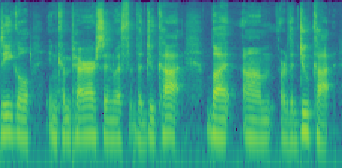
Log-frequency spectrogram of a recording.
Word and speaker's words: ducat: um some people are saying you know it's duck it i'm saying it's ducat in one of my other videos when i first revealed it i did say duck it but um it's pronounced ducat so everybody say it with me ducat anyway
